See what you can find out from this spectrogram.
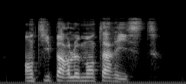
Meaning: antiparliamentary
- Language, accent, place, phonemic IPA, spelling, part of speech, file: French, France, Lyon, /ɑ̃.ti.paʁ.lə.mɑ̃.ta.ʁist/, antiparlementariste, adjective, LL-Q150 (fra)-antiparlementariste.wav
